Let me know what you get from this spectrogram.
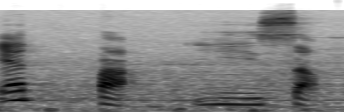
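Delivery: teacher sounding out "Yisap"; Hokkien number. Shown as a demonstration. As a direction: model "Yat, Pak. Yisap." for students. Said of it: "Seratus dua puluh gimana ngomongnya".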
